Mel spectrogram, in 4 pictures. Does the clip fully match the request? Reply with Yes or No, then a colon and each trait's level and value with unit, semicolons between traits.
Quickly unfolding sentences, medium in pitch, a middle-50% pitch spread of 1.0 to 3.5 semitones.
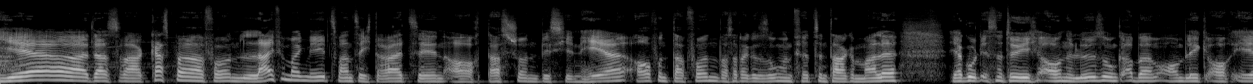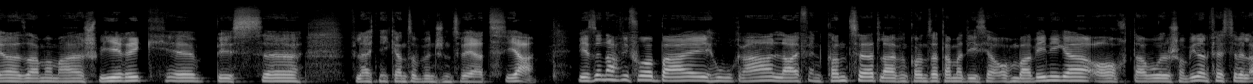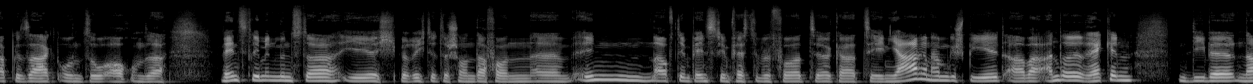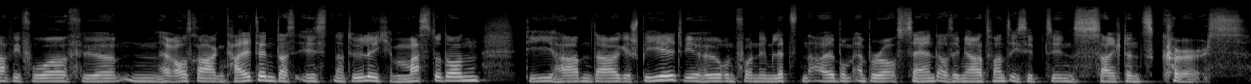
No: average, 160 wpm; medium, 150 Hz; average, 3.0 semitones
